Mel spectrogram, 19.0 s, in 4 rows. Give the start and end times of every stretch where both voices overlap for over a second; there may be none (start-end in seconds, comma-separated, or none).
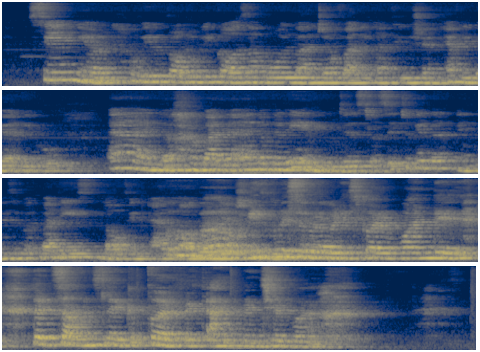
11.2-12.9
